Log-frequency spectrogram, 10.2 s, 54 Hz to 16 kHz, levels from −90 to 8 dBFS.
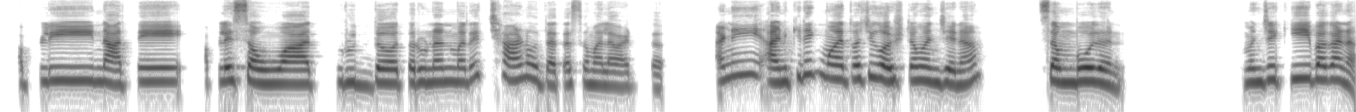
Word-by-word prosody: आपली 270 +3 +1
नाते, 255 +2 +2 0.2
आपले 260 +1 0
संवाद, 235 -3 +3 0.2
वृद्ध, 240 0 -1
तरुणांमध्ये 255 +4 -2
छान 290 -2 0
होतात, 225 -8 -4
असं 225 +1 -7
मला 215 -2 -4
वाटतं. 195 -2 -9 0.4
आणि 350 +6 -1
आणखीन 255 +1 +2
एक 375 0 -2
महत्त्वाची 295 +1 +1
गोष्ट 275 -2 +2
म्हणजे 250 -3 0
ना, 225 +5 -2 0.5
संबोधन. 250 -4 +3 0.9
म्हणजे 250 +3 -2
की 300 0 +4
बघा 285 -1 +3
ना, 225 - -1
255 Hz, 135 wpm, -25 LUFS, 235-280 Hz, 0.9 s, की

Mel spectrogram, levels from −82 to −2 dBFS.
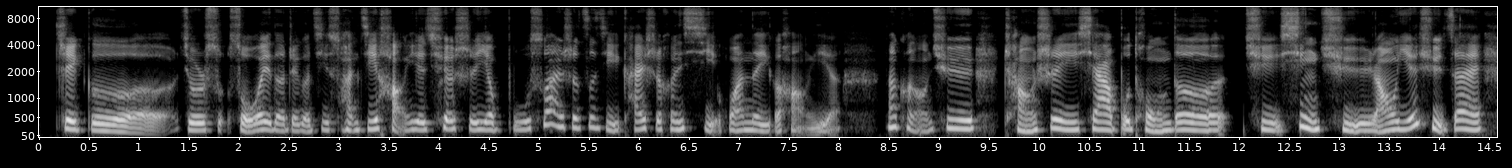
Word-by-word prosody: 这 215 -3 +6
个 160 -10 +1
就 185 -5 +2
是 180 - +4
所 185 - -8
所 - - +2
谓 190 +2 +4
的 175 -3 -2
这 165 0 -5
个 155 -3 -3
计 190 +4 -9
算 185 0 -4
机 210 +3 +2
行 225 - -1
业 195 0 0
确 210 +4 0
实 200 -3 -2
也 195 -1 +1
不 190 +2 -7
算 320 +3 -3
是 245 -1 -2
自 245 +1 -7
己 185 -7 -5
开 205 +2 -1
始 220 -2 -3
很 205 +1 -3
喜 225 -8 -6
欢 180 +3 -3
的 185 - -1
一 160 -1 0
个 - - -5
行 - - -7
业。 - - -6 0.4
那 260 0 +1
可 250 - -6
能 155 - -9
去 220 +1 +2 0.3
尝 175 -1 0
试 220 +3 +3
一 195 0 +2
下 200 -2 +3
不 190 +3 0
同 175 -3 0
的 185 -1 +2
趣 195 -4 -1
兴 230 -7 +3
趣， 175 -5 +1
然 - - +2
后 195 - +2
也 230 +10 +3
许 - - 0
在 205 -3 +2
195 Hz, 215 characters per minute, -24 LUFS, 180-215 Hz, 0.4 s, 这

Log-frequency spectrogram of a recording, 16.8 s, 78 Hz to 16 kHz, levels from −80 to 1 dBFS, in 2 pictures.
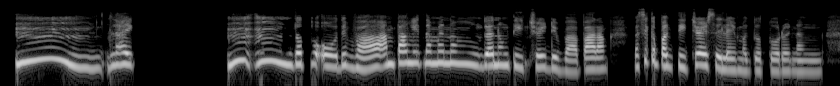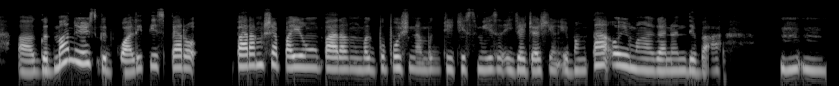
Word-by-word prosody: Hmm. 340 - +2
Like 295 0 +3 0.9
mm, 345 +1 +2
totoo, 290 -3 +2
'di 285 - -2
ba. 245 +2 +5
Ang 300 - +3
pangit 330 0 +3
naman 330 0 +2
ng 310 -3 -1
gano’ng 285 +1 +3
teacher, 255 -1 -2
'di 235 -2 -2
ba. 195 -2 -1
Parang 225 +3 +2 0.2
kasi 260 +9 -5
kapag 275 -8 +3
teacher 265 +3 +3
sila 240 -5 +1
yung 210 -1 -6
magtuturo 200 0 -6
ng, 190 -1 -8 0.4
ah, 185 -2 -1
good 205 +4 -2
manners, 325 0 +3
good 220 -4 -3
qualities 230 +8 -2
pero 250 -1 +1 0.4
parang 280 +2 +4
siya 290 -3 0
pa 250 - +3
yung 250 -1 -2
parang 225 -1 +2
magpu-push 240 +3 -3
na 220 - -8
magtsi-tsismisan, 220 0 -9
i-ju-judge 210 0 -3
yung - - -13
ibang 205 +1 -8
tao, 290 +4 +2
yung 270 -3 +1
mga 205 -1 -3
gano'n, 205 0 -6
'di 205 - -2
ba. 185 - -8 0.7
Mm. 220 -2 -6
245 Hz, 165 wpm, -27 LUFS, 215-295 Hz, 0.9 s, ba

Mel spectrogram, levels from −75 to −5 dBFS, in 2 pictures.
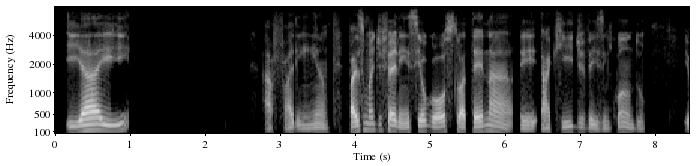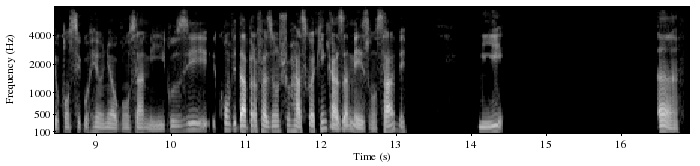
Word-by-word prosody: E 110 +3 +3
aí 135 0 +6 1.8
A - - -4
farinha. 90 0 -5 0.3
Faz 115 +5 +5
uma 145 -1 -1
diferença 115 -7 +1
e - - +4
eu 120 - +1
gosto 110 +2 +1
até 110 +3 +3
na 115 -8 -1
eh, 85 -1 -3
aqui 110 +2 -3
de 100 -2 -7
vez 90 -4 -5
em 85 - -9
quando, 95 -6 -6 0.5
eu 95 - -4
consigo 100 0 -5
reunir 100 0 -5
alguns 95 +1 -4
amigos 95 - -5
e 150 0 -3
convidar 145 -5 +5
pra 125 -1 +1
fazer 120 -2 0
um 120 - -2
churrasco 120 -3 0
aqui 140 +8 0
em - - -6
casa 85 - +3
mesmo, 85 -2 -1
sabe? 110 +1 +2 0.9
E 105 +3 -1 2.0
Hã? 110 -8 +3
105 Hz, 130 wpm, -26 LUFS, 95-120 Hz, 2.0 s, aí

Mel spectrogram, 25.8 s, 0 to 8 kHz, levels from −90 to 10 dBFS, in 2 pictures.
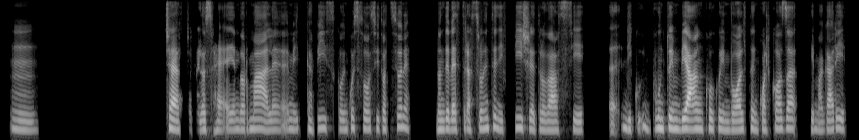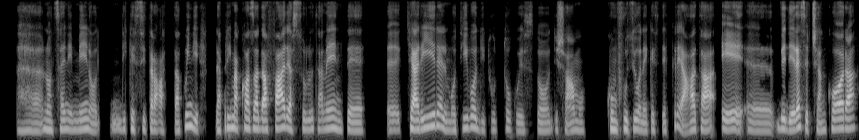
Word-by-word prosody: Mh. 145 -3 -6 1.9
Certo 155 -3 +4
che 145 - -9
lo 150 - +1
sei, 145 0 -3
è - - -3
normale, 155 -1 -1
mi 155 0 -6
capisco. 170 0 -7
In 150 - -6
questo 165 -1 -4
situazione, 165 +2 -5 0.3
non 155 -2 -2
deve 160 0 +1
essere 155 +1 -4
assolutamente 165 +4 -3
difficile 165 0 -4
trovarsi, 145 -1 -2 0.4
ehm, - - -7
di 165 -5 -4
cu 185 +1 -8
punto 170 +3 0
in 165 -1 +3
bianco 160 0 +7
coinvolta 150 0 -1
in 155 - -2
qualcosa 165 +4 -1 0.2
che 150 -1 -9
magari, 150 +3 -2 0.5
ehm, 130 -1 -5
non 150 -2 -1
sai 155 +3 -3
nemmeno, 150 0 -2
mhmm, 80 -9 -9
di - - -8
che - - -3
si - - -5
tratta. 130 0 0
Quindi, 190 -3 0 0.2
la 145 - -3
prima 180 -2 +3
cosa 170 0 +4
da 155 -2 +8
fare 170 +4 +7
assolutamente, 155 -3 -2 0.3
ehm, 145 0 -4
chiarire 180 +7 +5
il 175 -6 +1
motivo 175 +6 -2
di 140 -3 -10
tutto 145 +2 -11
questo 130 0 -7
diciamo, 140 -1 -2 0.3
confusione 150 -2 -1
che 145 - -6
si 135 +1 -10
è 140 - -8
creata 150 -8 +3
e, 155 -3 +2
ehm, 130 -3 -5
vedere 165 +1 +5
se 150 -7 -2
c'è - - -1
ancora, 165 +5 +5
155 Hz, 150 wpm, -25 LUFS, 145-165 Hz, 1.9 s, da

